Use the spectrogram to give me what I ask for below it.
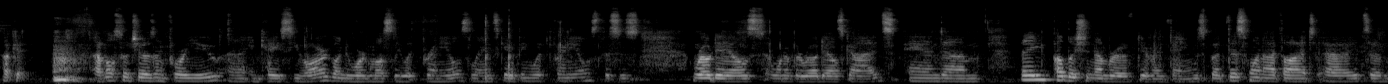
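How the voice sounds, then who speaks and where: A person doing an ASMR role-play as a patient, bookish librarian, softly and hesitantly explaining books to a visitor in a unhurried library soft voice. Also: medium pitch, fairly even intonation, slight background noise, low-quality recording. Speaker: librarian showing gardening books.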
